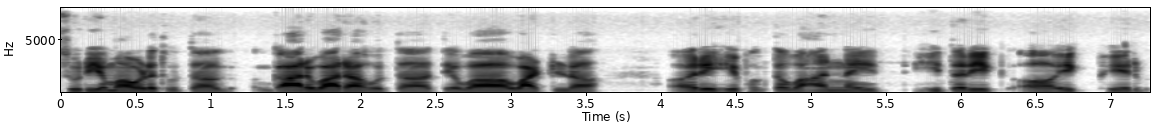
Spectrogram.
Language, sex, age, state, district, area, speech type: Marathi, male, 18-30, Maharashtra, Nagpur, rural, spontaneous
